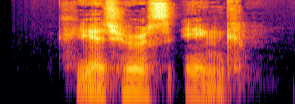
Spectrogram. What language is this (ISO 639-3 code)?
ita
